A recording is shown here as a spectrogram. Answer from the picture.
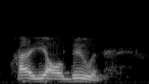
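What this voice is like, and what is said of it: Decent put-on Texas accent. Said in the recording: “Can you do a Texas? ... Oh, that's not bad.”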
